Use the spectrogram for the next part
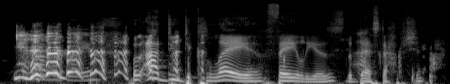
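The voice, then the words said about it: Put-on Southern American accent. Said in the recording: “just doing it in a Southern accent”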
